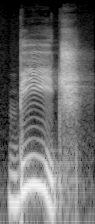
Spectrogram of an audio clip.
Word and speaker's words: beach: A palavra praia, ela é falada beach. Ela tem um som de I longo, ok?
